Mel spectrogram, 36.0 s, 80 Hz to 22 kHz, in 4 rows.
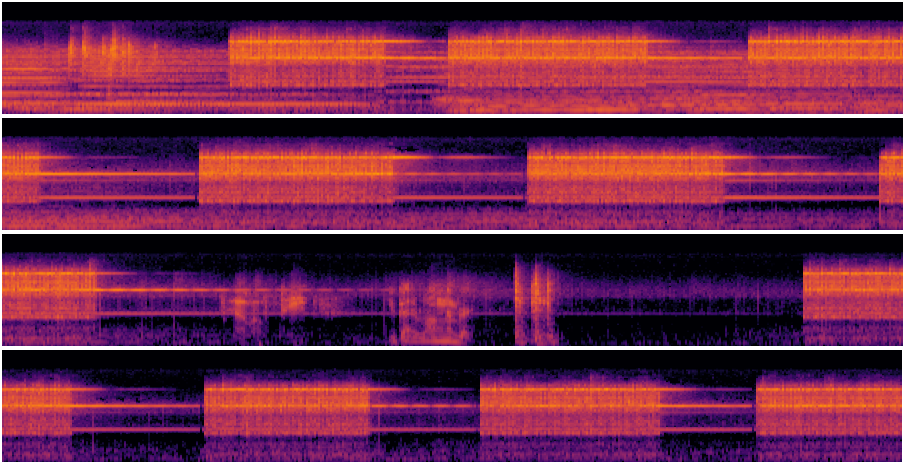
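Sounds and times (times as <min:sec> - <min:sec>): film score music: 0:00.0 - 0:18.1
telephone bell ringing: 0:02.3 - 0:22.2, 0:26.0 - 0:36.0.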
